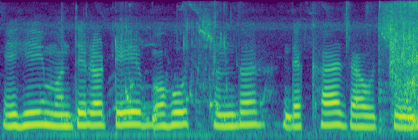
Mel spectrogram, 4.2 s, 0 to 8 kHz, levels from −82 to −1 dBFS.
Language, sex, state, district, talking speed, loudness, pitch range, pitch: Odia, female, Odisha, Malkangiri, 100 wpm, -13 LUFS, 205-225 Hz, 215 Hz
